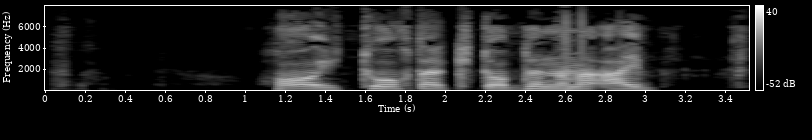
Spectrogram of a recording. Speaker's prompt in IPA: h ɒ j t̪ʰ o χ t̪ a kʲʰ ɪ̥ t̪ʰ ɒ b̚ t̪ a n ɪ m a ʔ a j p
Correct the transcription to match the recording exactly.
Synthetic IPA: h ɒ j t̪ʰ o χ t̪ a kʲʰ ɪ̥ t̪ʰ ɒ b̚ d̪ a n ɪ m a ʔ a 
